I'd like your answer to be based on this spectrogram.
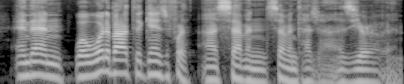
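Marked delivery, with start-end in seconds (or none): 2.2-3.9 mock mumble, much lower, slower, less enunciation. Mimicking how he read out the stats, imitating a mumble. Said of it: "saying that with less enunciation".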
